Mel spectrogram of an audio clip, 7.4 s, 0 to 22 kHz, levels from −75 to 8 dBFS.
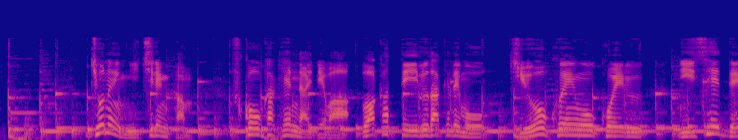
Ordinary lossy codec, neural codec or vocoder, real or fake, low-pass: none; none; real; 7.2 kHz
